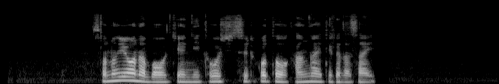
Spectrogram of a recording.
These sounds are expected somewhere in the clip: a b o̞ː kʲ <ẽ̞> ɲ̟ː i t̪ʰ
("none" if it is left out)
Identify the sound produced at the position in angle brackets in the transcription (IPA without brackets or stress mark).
ẽ̞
